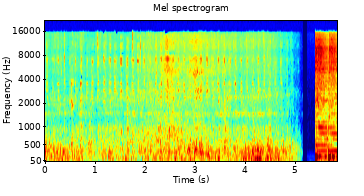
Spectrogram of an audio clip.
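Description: Fishing boat's engine running steadily with a rhythmic mechanical chug. It cuts out near the end and band music with guitar and drums starts.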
